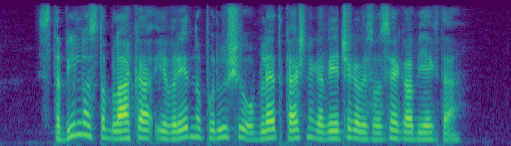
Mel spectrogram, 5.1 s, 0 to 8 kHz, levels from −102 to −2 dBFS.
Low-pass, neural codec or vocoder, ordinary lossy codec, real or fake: 7.2 kHz; none; AAC, 48 kbps; real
